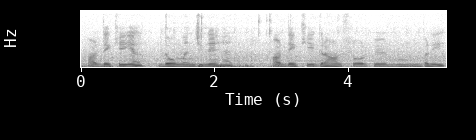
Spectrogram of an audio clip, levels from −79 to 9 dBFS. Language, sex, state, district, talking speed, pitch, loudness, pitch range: Hindi, female, Jharkhand, Jamtara, 140 wpm, 165 Hz, -27 LUFS, 155-180 Hz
